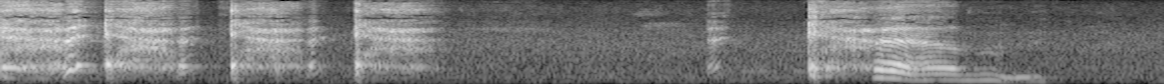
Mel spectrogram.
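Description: A person coughs several times in short harsh bursts, near and loud, followed by a wheezy, throaty cough that trails off.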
